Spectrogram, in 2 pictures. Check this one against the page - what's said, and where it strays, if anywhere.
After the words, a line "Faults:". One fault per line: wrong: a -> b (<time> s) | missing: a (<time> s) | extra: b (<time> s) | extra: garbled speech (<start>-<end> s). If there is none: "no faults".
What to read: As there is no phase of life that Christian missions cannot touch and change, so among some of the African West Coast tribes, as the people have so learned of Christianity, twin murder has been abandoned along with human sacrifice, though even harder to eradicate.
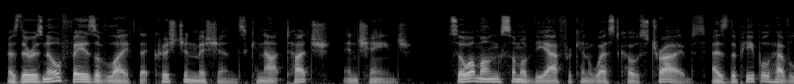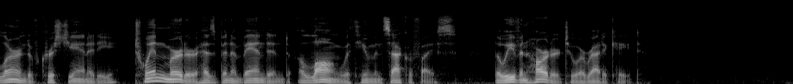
As there is no phase of life that Christian missions cannot touch and change, so among some of the African West Coast tribes, as the people have learned of Christianity, twin murder has been abandoned along with human sacrifice, though even harder to eradicate.
Faults:
missing: so (7.9 s)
